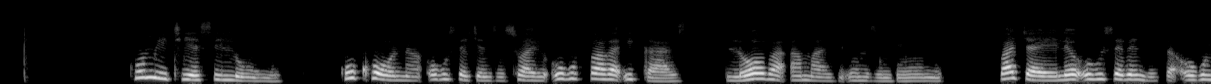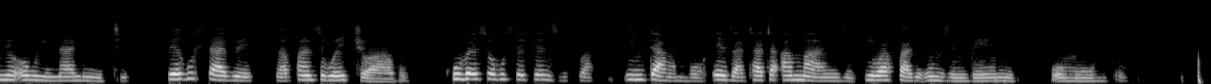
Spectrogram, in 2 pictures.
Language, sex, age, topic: North Ndebele, male, 18-24, health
